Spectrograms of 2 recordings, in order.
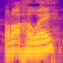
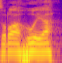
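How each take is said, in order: First: The name ends with an 'away' sound. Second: The name ends with a 'uya' sound. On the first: "some people utter it Rahaway" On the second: "some of it is Rahuya"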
